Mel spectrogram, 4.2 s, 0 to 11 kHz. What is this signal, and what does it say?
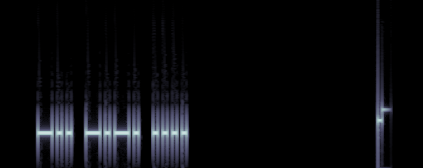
Morse code, heard as a keyed tone, about 25 wpm, 700 Hz. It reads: DCH
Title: USA Call Sign Postfixes - 3 Letters 25wpm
